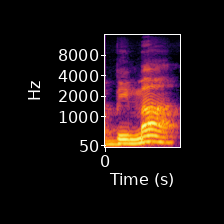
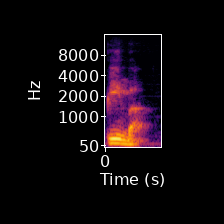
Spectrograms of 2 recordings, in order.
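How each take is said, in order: First: The word has a Hebrew pronunciation. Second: The word has an American pronunciation. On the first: "the correct Hebrew pronunciation" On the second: "the American pronunciation"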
